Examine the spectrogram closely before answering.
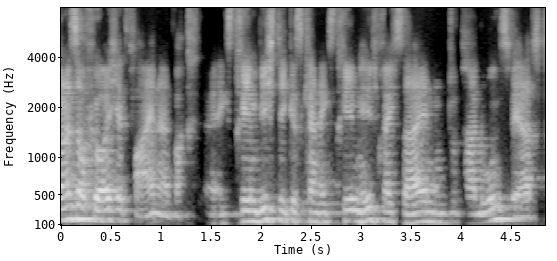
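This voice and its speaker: Against a quiet background, a man talks at a fairly quick pace. His pitch is fairly high, with ordinary variation. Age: 20s. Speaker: sports club director; guest. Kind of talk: online panel discussion. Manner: halting. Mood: enthusiastic, friendly. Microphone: video call.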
